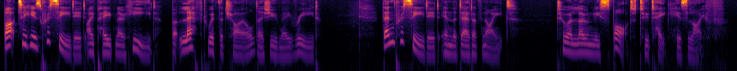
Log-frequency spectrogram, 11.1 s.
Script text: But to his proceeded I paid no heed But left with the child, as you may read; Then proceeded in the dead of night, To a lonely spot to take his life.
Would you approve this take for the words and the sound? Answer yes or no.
yes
